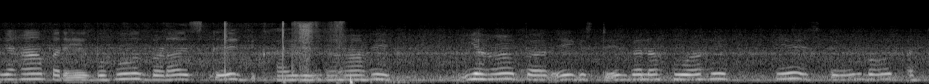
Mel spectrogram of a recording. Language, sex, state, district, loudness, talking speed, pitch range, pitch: Hindi, female, Bihar, Begusarai, -24 LUFS, 140 wpm, 215-240 Hz, 230 Hz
